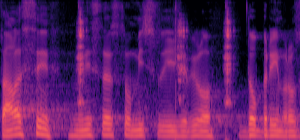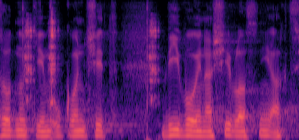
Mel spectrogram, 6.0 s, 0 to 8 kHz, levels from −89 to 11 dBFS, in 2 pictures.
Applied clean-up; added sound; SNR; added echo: none; Clock; 11 dB; none.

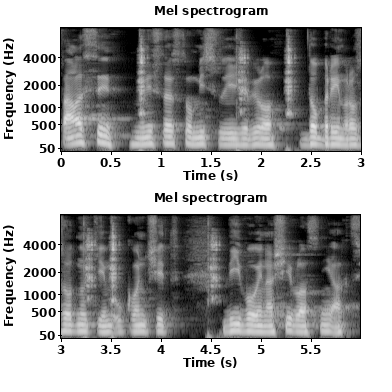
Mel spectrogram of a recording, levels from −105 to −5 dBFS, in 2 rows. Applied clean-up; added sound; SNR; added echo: classical method log-MMSE.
